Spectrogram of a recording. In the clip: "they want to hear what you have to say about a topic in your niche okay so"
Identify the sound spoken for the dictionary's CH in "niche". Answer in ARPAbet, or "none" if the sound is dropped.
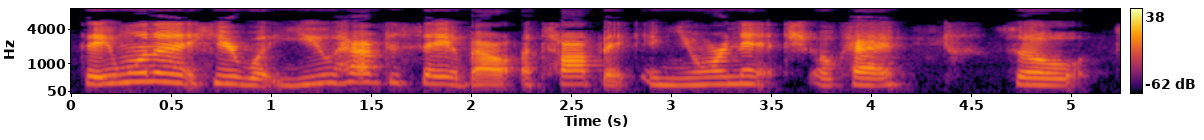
CH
